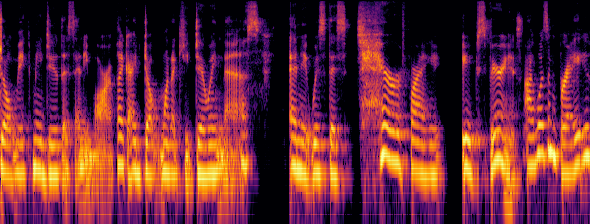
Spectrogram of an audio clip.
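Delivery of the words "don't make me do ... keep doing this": put-on tearful, crying voice. Retelling what was said to dad while crying: retelling a tearful plea. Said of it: "I just remember crying and saying to my dad".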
